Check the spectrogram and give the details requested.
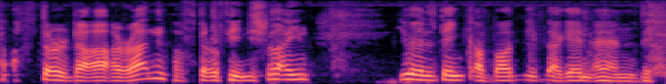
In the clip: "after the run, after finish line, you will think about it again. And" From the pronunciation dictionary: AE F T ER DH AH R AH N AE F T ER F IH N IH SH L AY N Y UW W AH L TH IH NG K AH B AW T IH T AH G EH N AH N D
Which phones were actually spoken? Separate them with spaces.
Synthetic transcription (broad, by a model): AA F T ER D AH R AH N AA F T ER F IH N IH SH L AY N Y UW W AH L T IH NG K AH B AW T IH T AH G EH N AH N D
